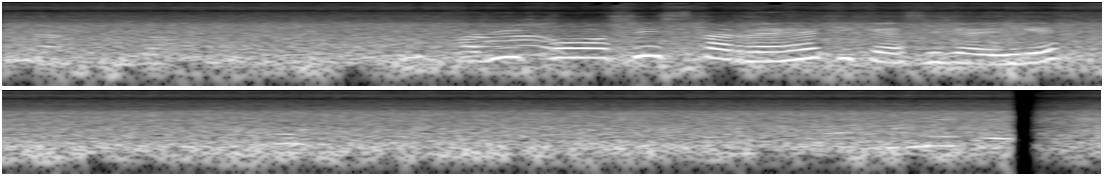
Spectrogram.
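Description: A river rushing beneath a glacier in the Valley of Flowers, a steady broad roar of flowing water heard throughout while someone talks over it.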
